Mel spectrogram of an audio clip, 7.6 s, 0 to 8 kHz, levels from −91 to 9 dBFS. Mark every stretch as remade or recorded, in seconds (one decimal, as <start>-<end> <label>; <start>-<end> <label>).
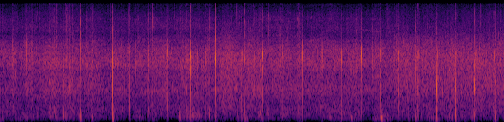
0.0-3.3 remade; 3.3-3.8 recorded; 3.8-5.9 remade; 5.9-7.6 recorded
